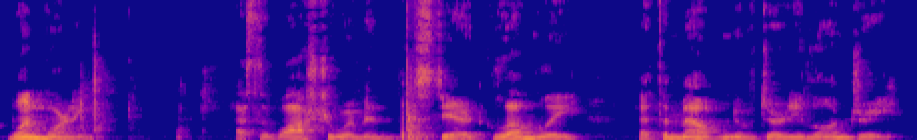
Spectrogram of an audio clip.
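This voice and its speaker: Man reading a picture book aloud. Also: mid-range voice. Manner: lively, expressive read-aloud delivery. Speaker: storyteller.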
